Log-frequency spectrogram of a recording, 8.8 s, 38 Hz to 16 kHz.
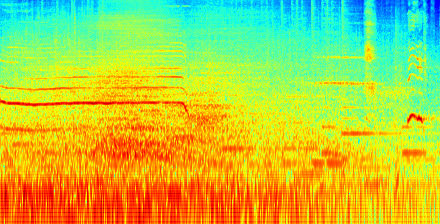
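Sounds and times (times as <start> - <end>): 
rail car rushing along a winding track: 0.0 - 8.0
high metallic whine: 1.3 - 7.3.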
